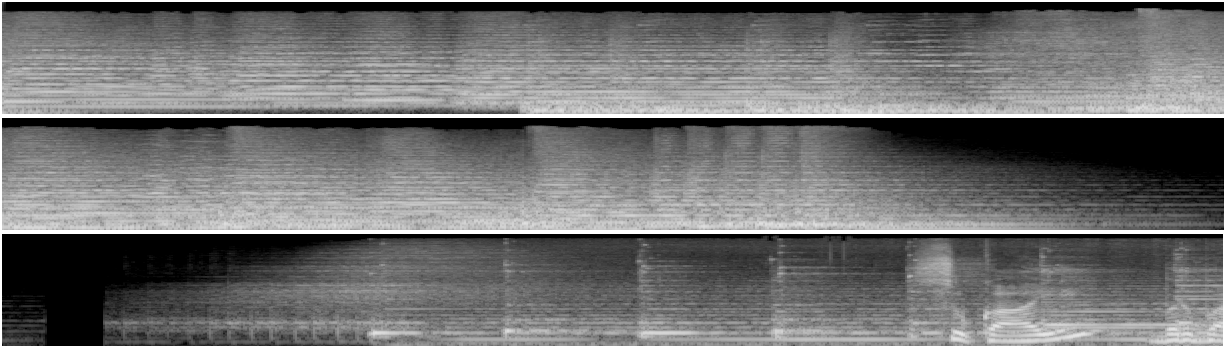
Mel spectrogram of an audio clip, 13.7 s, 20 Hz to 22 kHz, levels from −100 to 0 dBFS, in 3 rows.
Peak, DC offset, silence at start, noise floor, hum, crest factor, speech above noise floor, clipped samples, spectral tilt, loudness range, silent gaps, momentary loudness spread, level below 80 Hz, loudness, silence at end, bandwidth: -6 dBFS; under 0.1%; 0 s; -58 dBFS; none; 14 dB; 43 dB; under 0.1%; -5 dB/octave; 11 LU; 9.32-9.54 s; 11 LU; -34 dBFS; -19 LUFS; 0 s; 19 kHz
